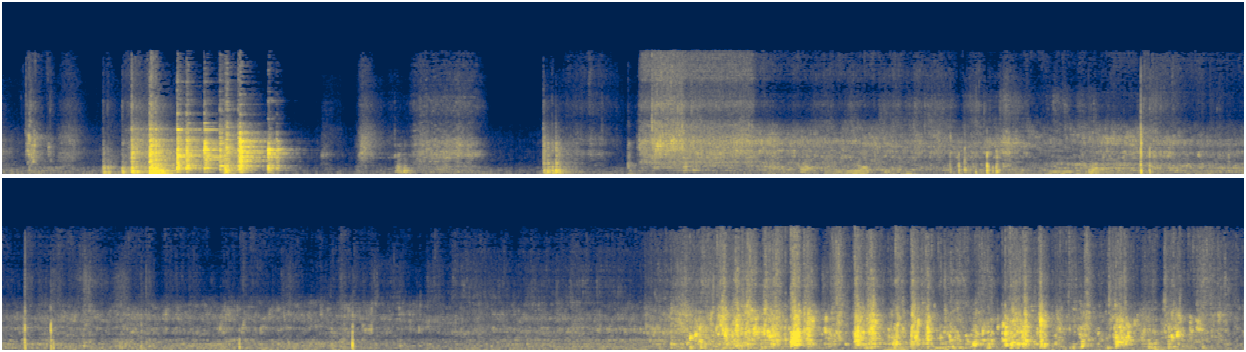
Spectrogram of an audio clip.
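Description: Running water in a home kitchen sink while washing up, splashing in bursts that stop and restart, a strong surge near the end, with a voice talking in between.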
